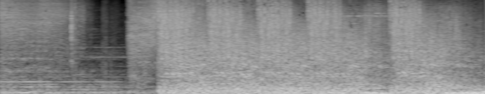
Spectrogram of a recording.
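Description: Loud, dense shotgun fire from three shotguns in a video game battle against Rachni, bursting in after a quieter opening and continuing as a sustained, heavy barrage.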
